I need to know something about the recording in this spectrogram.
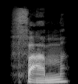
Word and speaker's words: femme: Par exemple, femme, on dit femme, beaucoup, on dit beaucoup. Il parle, on ne prononce pas le han.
